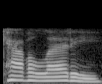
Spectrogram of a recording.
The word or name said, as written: cavalletti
